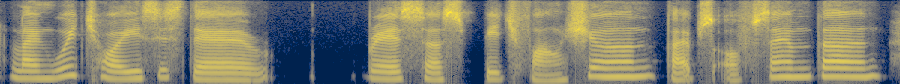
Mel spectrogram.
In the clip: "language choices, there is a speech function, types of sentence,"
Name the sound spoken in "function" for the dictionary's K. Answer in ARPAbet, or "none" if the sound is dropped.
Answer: none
